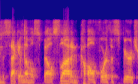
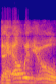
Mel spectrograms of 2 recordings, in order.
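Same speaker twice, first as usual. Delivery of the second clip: heavy put-on Austrian accent, pitched up; 9 semitones higher, 4 dB louder than usual. Offering their best Arnold Schwarzenegger line: Arnold Schwarzenegger impression. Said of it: "My best Arnold Schwarzenegger".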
